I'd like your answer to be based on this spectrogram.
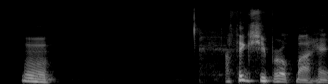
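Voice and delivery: fighting back tears, on the edge of crying. An injured character speaks to the one who will check their hand; holding back tears. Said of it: "I'm really trying not to cry".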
